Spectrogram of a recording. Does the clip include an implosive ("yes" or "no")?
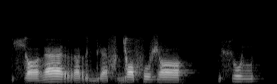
no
